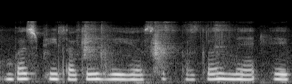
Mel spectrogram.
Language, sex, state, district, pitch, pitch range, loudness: Hindi, female, Bihar, Patna, 240 Hz, 230-245 Hz, -13 LUFS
